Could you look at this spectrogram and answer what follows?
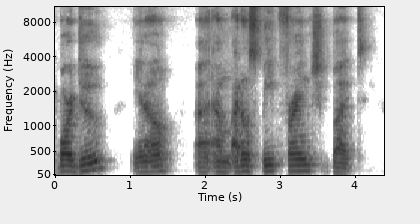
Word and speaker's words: Bordeaux: Bordeaux. I don't speak French, but I'm assuming I don't pronounce that X.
